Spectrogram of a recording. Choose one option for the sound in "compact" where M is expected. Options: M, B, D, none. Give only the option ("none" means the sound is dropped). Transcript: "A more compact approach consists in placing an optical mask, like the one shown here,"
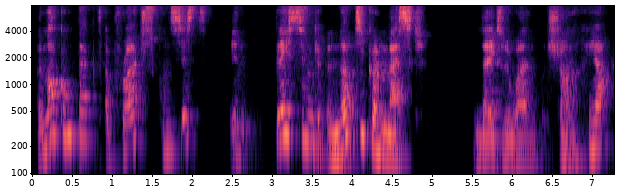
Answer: M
